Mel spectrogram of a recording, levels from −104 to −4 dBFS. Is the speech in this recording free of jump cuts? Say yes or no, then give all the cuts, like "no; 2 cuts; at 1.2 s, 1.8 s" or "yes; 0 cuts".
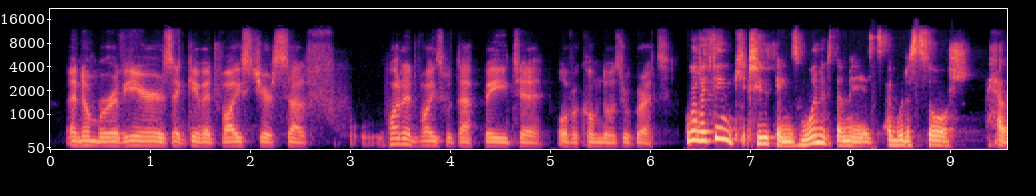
no; 3 cuts; at 5.0 s, 6.3 s, 7.0 s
